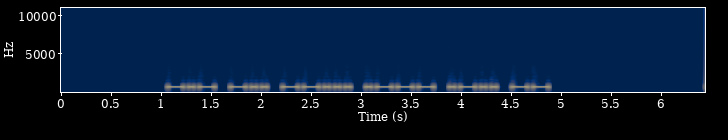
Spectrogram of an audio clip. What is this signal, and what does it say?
Morse code, heard as a keyed tone, about 23 wpm, 700 Hz. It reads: KD7JLM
